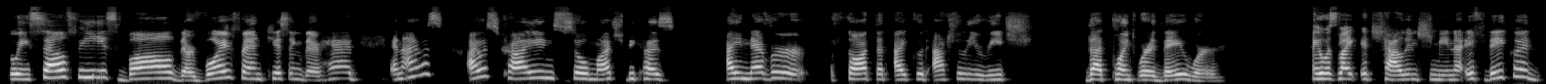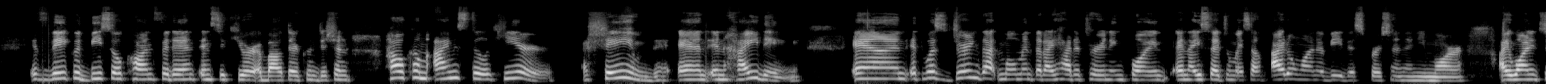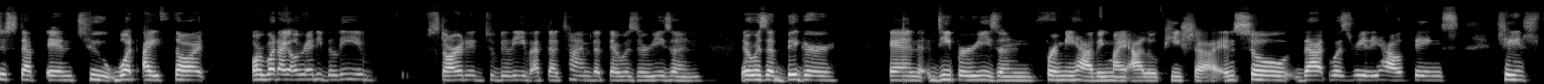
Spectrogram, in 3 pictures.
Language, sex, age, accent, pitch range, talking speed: English, female, 20-39, Filipino, 205-260 Hz, 165 wpm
